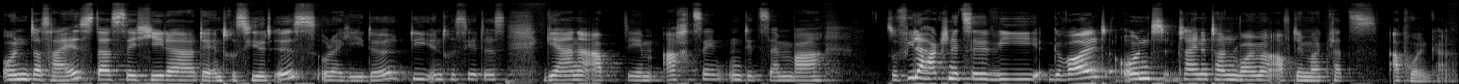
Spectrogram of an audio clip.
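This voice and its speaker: Here a woman speaks at a very slow pace. Her pitch is fairly high, with ordinary variation. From Sauerland, Germany (Wenden, Kreis Olpe). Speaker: municipal event organiser. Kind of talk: casual interview.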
